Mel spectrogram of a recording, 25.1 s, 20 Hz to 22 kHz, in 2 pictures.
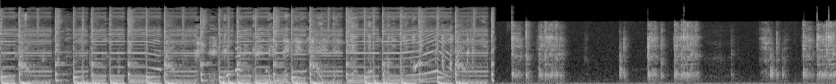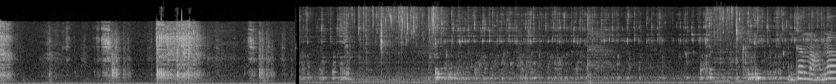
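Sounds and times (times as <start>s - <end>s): low electrical hum: 3.2s - 25.0s
water running from a tap: 17.0s - 25.0s
water splashing: 17.0s - 25.0s.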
